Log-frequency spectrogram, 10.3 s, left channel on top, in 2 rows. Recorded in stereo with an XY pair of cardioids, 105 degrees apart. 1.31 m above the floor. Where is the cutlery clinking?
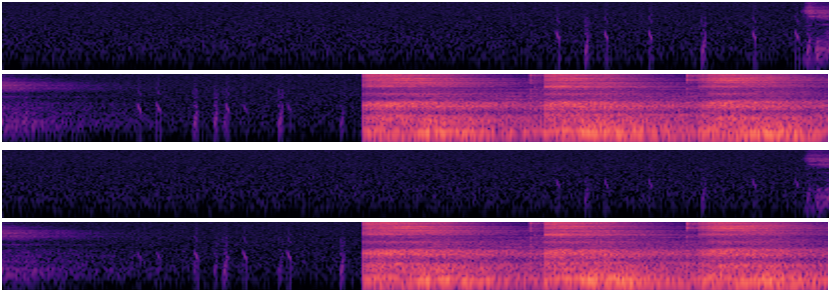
10° right, 1.1 m.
